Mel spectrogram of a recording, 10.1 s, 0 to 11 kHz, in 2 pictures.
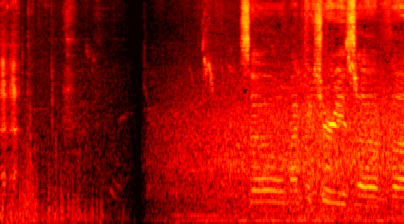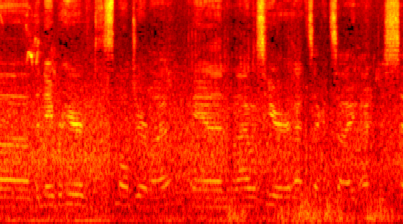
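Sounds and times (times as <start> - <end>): man laughing heartily: 0.0 - 1.0.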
